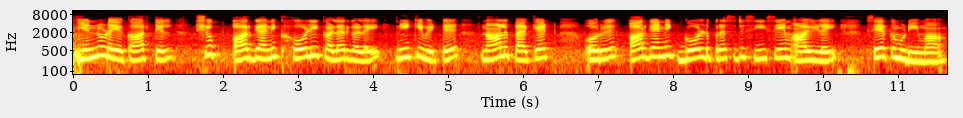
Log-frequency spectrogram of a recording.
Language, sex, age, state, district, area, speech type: Tamil, female, 18-30, Tamil Nadu, Pudukkottai, rural, read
